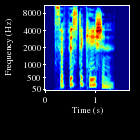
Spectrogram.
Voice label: "sophistication", English voice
